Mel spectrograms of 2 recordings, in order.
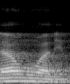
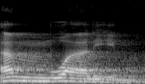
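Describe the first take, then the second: First: The m before w is blurred and nasal. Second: The m before w is closed clearly. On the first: The speaker calls it wrong. "ini contoh kesalahan, ya. Bukan amwalihim" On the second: The speaker calls it right. "tapi amwalihim"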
